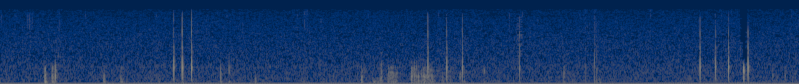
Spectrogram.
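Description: Quiet scattered gurgles and squeaks from an empty stomach, ordinary bowel sounds of hunger.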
